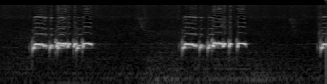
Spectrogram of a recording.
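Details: Small 'klung' song of a local zebra dove, played to stir silent doves into replying. Two separate phrases of rapid, bubbling coo notes are set apart by quiet, and a third begins at the very end.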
